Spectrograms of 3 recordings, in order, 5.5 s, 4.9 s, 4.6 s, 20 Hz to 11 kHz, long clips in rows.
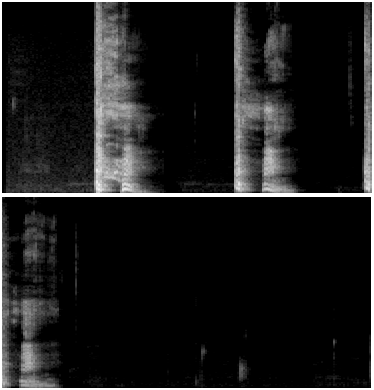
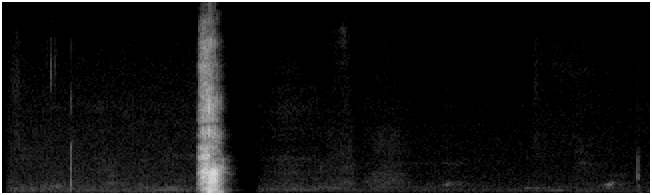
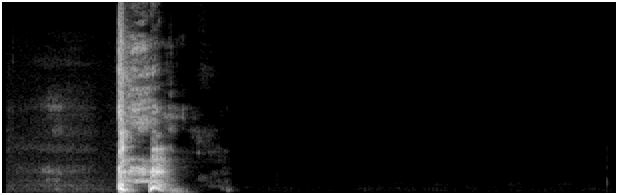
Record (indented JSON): {
  "three_cough_length": "5.5 s",
  "three_cough_amplitude": 32768,
  "three_cough_signal_mean_std_ratio": 0.2,
  "exhalation_length": "4.9 s",
  "exhalation_amplitude": 32485,
  "exhalation_signal_mean_std_ratio": 0.12,
  "cough_length": "4.6 s",
  "cough_amplitude": 32768,
  "cough_signal_mean_std_ratio": 0.18,
  "survey_phase": "beta (2021-08-13 to 2022-03-07)",
  "age": "45-64",
  "gender": "Male",
  "wearing_mask": "No",
  "symptom_none": true,
  "smoker_status": "Ex-smoker",
  "respiratory_condition_asthma": false,
  "respiratory_condition_other": false,
  "recruitment_source": "REACT",
  "submission_delay": "1 day",
  "covid_test_result": "Negative",
  "covid_test_method": "RT-qPCR",
  "influenza_a_test_result": "Negative",
  "influenza_b_test_result": "Negative"
}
